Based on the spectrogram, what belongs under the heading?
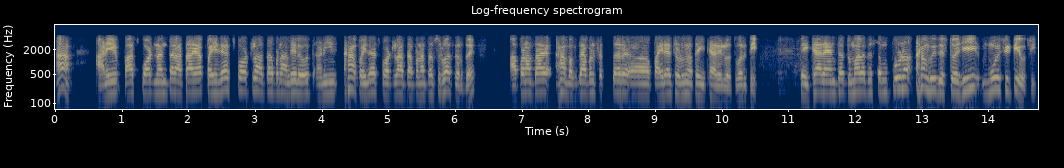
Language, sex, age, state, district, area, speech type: Marathi, male, 45-60, Maharashtra, Thane, rural, conversation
